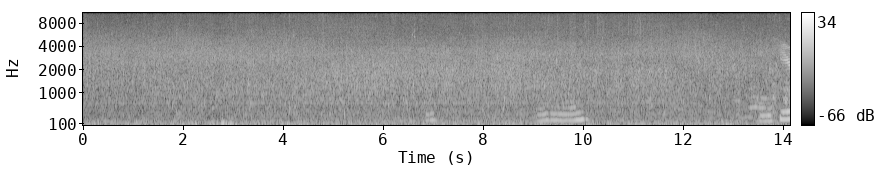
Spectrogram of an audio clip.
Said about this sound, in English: Can you hear the water in the background? Ah, wow. Just a very soft waterfall.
